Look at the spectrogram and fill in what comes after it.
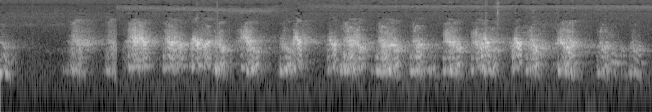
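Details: At 南河谷, a Günther's frog gives a steady series of about fourteen rough, barking croaks at close to three per second, starting after a short quiet pause.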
